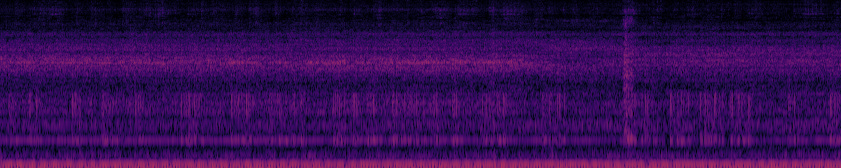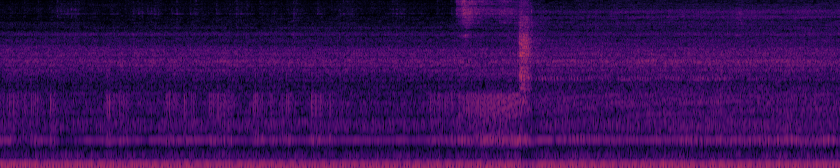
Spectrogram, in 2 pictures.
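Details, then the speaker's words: Sega Dreamcast GD-ROM drive with slow loading and read failures, suspected failing capacitors: quiet hum with constant light ticking as laser seeks repeatedly without reading, console showing "please insert a game disc". "Alright, so it has checked the disc, and look, it's going to say please insert a game disc. If you listen, you can hear it. It's going, and it's making that constant little ticking sound."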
